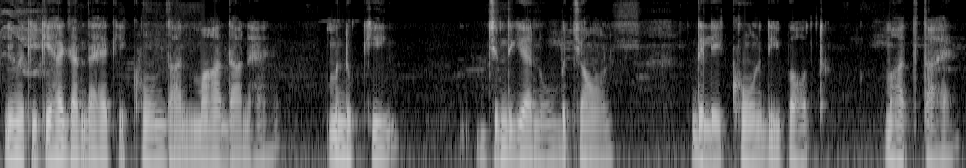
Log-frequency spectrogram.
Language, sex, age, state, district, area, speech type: Punjabi, male, 45-60, Punjab, Barnala, rural, spontaneous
